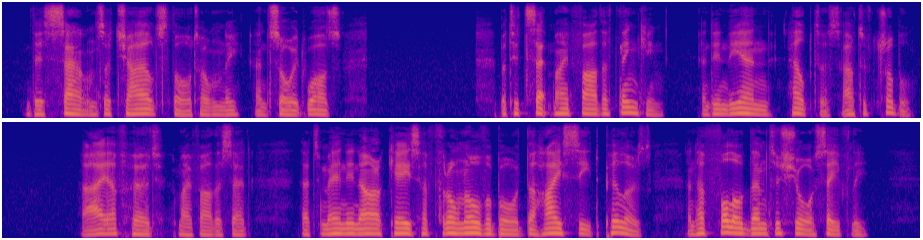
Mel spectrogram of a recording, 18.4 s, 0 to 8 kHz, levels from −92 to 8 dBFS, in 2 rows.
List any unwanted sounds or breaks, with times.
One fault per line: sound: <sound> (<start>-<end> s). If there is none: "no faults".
no faults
